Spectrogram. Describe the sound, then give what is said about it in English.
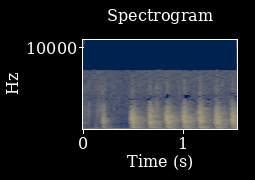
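Rapid, steady knocking on a wooden door of a house where nobody seems to be home: a couple of soft raps, then six firm, evenly spaced knocks in quick succession, with no voices. “Ought to be somebody here, but I don't hear them coming to the door. Well, let me try.”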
